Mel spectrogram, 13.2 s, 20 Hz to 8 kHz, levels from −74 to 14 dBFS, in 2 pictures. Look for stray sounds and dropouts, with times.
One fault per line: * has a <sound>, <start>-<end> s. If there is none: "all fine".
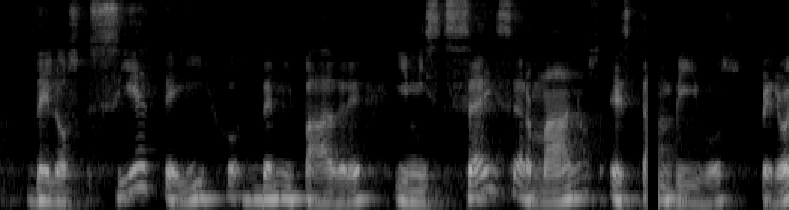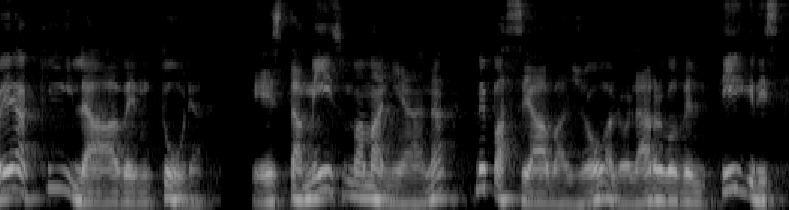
* has a dropout, 5.4-5.5 s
